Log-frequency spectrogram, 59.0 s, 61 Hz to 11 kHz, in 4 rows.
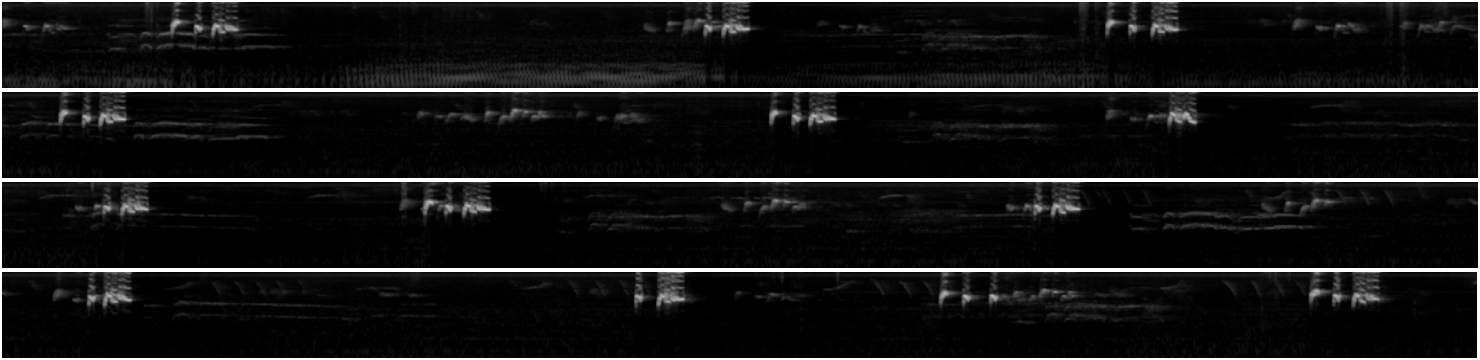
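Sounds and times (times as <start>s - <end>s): bird whistled song: 6.5s - 7.5s, 22.4s - 23.1s, 26.1s - 26.8s, 33.5s - 34.4s, 44.8s - 45.6s, 50.6s - 51.2s, 57.4s - 58.2s.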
